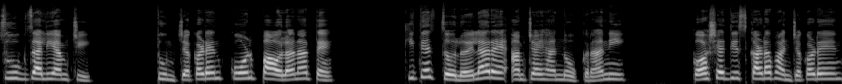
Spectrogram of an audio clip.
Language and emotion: Goan Konkani, disgusted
